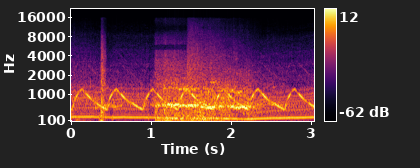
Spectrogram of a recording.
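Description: Tyres skid and scrape over rough ground.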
